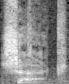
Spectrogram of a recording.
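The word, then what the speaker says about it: Chirk: are we are at church in wales and it's even spelt real funny as well it's spelt c-h-i-r-k but that's not the mystery but you still better tell us how come it's church what does it mean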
